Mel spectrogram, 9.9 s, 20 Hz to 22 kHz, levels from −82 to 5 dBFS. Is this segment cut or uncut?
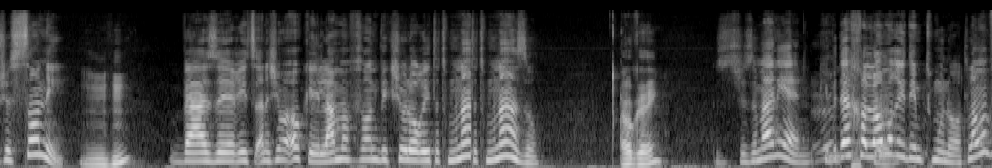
cut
